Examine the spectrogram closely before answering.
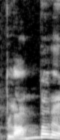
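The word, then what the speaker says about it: plumber: சரியாவே தண்ணி வரமாட்டேங்குதே கொஞ்சம் பிளம்பரை வர சொல்லுங்களேன் யாரங்க வர சொல்லணும் பிளம்பரையா இந்த வேர்ட்ல இருக்கிற பி சைலெண்ட் அதனால நாம பிளம்பர் அப்படின்னு பி உச்சரிக்காம பிளம்ம பிளமர்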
